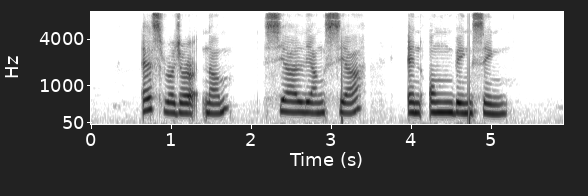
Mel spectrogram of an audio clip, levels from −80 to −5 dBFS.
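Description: A speech clip over a wideband telephone link, with two faults. At 3.14 to 3.16 s there is one loud pop, peaking about 15 dB above the speech. It is likely a brief voltage pulse from a plug, switch or static, and the speech carries on underneath. At 4.72 to 4.75 s there is packet loss on the ADPCM call. About 20 ms drops to silence, which suggests a couple of lost packets. The decoder's predictor and step size then briefly mismatch the sender's, so the speech returns slightly distorted. The G.722 coding shows faint or no damage of its own.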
